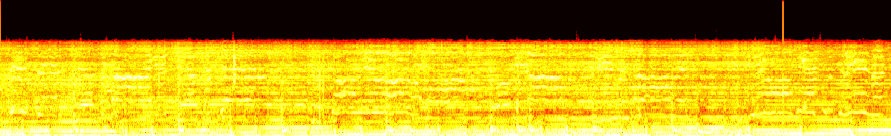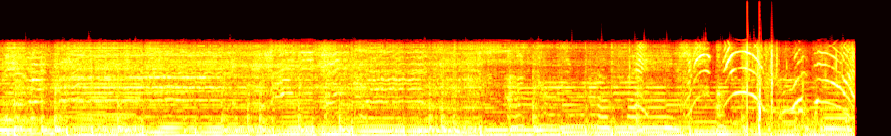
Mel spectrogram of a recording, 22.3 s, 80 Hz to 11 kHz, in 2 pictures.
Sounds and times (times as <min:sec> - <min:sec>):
Female singing: 0:00.0 - 0:21.8
Music: 0:00.0 - 0:21.8
Speech: 0:18.7 - 0:20.0, 0:20.9 - 0:21.8.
